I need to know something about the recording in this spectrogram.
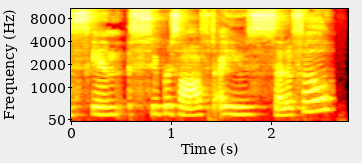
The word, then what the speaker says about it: Cetaphil: we went over this it's pronounced Cetaphil Cetaphil not Cetaphil and this oh you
